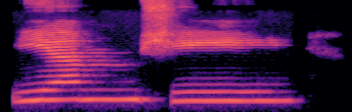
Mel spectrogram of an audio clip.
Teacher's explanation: This is sound is tawassut. She, two counts long because ya sakina followed by kasra. So this is two counts long vowel.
